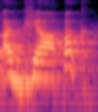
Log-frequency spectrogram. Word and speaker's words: अध्यापक: Notice the sound dh, adhyapak, adhyapika, vidyalay. So it is not the, you have to be very careful about how you pronounce it.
